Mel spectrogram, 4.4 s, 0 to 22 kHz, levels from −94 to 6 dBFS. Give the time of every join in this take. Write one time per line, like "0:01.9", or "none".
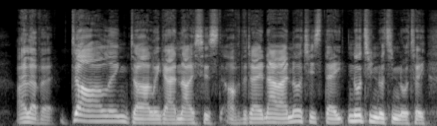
0:01.3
